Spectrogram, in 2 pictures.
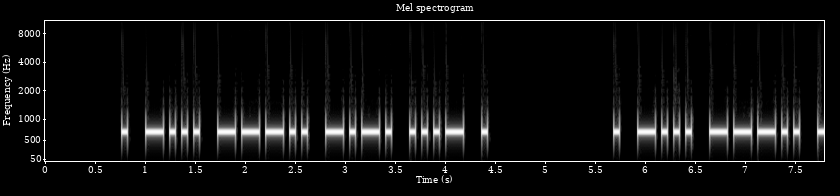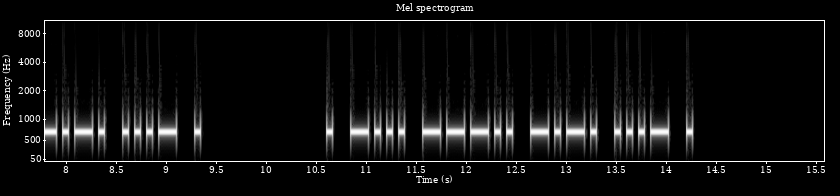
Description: Morse code, heard as a keyed tone, about 20 wpm, 700 Hz. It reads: EB8CVE EB8CVE EB8CVE
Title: DXCC-100 Call Signs - 6 Characters - Repeated 3x - 20wpm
